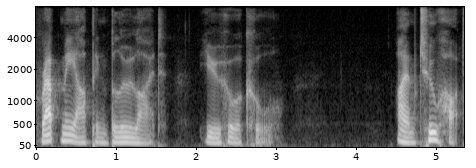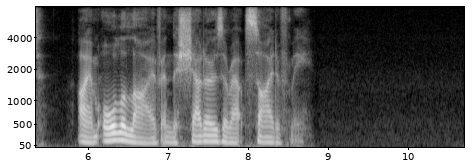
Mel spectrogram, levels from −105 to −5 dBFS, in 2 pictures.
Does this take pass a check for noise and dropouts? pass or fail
pass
